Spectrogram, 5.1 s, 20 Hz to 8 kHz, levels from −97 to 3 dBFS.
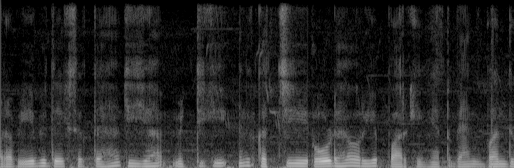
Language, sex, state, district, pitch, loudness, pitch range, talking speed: Hindi, male, Maharashtra, Solapur, 120 Hz, -34 LUFS, 115-135 Hz, 245 wpm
